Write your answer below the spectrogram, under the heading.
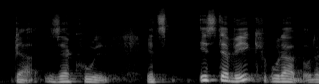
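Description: Medium in pitch, a man's voice has a dark, mellow tone. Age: 30s. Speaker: podcast host and business coach. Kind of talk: interview; sales pitch.

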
